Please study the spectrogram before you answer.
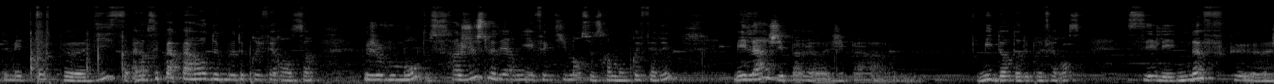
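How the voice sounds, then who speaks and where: A woman with a slightly hoarse, gravelly voice talks through her card decks, pausing often on little fillers. Her voice rings in an echoey room. Music plays clearly underneath. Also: medium pitch. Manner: soft, hesitant, many fillers. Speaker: tarot and oracle channel host. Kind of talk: casual card deck review.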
